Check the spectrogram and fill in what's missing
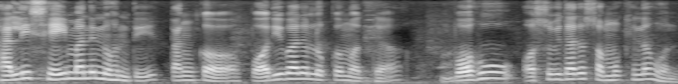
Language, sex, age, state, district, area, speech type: Odia, male, 30-45, Odisha, Cuttack, urban, spontaneous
